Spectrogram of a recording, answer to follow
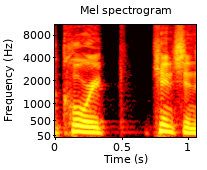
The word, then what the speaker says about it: CoryxKenshin: Listen, Cory talking about the X is silent. Why is the X there? Why is there X there? The X silent. Listen, here's what I know about the Cory Kinchin slander.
